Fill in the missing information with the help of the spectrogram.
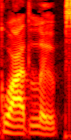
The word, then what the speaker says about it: Guadeloupe: So when I read this, it looks like Guadalupe to me. It's spelled like Guadalupe, but when I listened to the French Creole pronunciation of the island, they pronounce it Guadalupe. So that's how I will pronounce it.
